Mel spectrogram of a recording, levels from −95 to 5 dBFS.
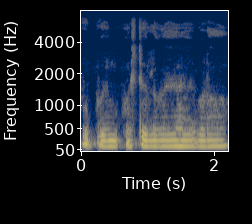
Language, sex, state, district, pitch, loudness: Hindi, male, Bihar, Supaul, 125 Hz, -21 LUFS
